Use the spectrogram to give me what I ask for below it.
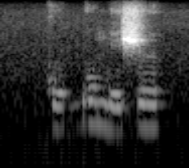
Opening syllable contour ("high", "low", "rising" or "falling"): low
